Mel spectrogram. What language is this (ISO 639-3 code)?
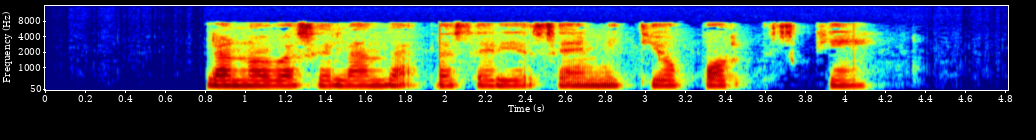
spa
